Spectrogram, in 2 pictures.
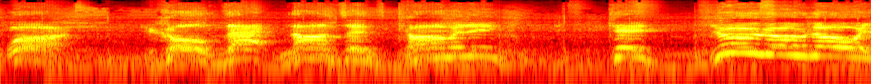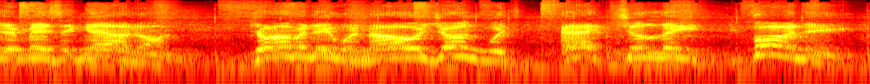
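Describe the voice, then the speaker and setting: A man voicing an ancient, cranky Australian squatter who shouts and rants at everything in a video game, with a gravelly Australian accent. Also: very high voice, wildly swooping pitch, moderate pace, full character voice. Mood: grumpy. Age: older. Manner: shouty, grumbling old-timer rants. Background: game music.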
